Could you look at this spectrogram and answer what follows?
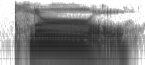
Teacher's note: has the r ul combination like world and girl so plur your tongue comes back for the r and then as you're moving from the r to the l position keep making sound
